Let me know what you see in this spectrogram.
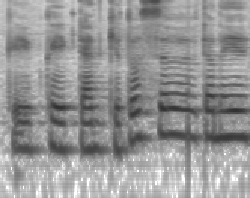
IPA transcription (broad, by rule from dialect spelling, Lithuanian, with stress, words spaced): kɐɪp kɐɪp tʲɛn ˈkʲɪtoːs tʲɛˈnɐɪ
